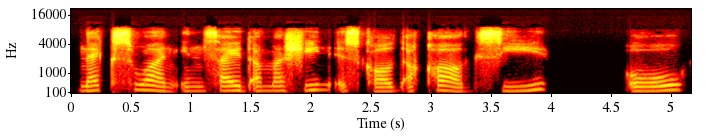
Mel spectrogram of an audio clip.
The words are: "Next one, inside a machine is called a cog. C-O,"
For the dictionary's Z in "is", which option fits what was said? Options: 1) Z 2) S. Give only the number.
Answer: 2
